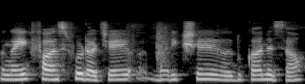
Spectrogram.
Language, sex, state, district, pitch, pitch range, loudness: Konkani, female, Goa, North and South Goa, 225 Hz, 215-230 Hz, -17 LUFS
